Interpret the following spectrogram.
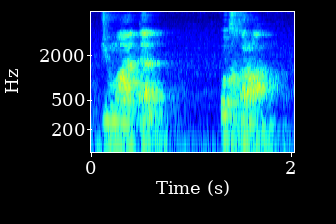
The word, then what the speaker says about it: جمادی الاخری: اصل تلفظ جو مہینے کے نام میں نے بتایا تھا آپ کو، جمادی الاول جمادی الاخر نے جمادی الاولی جمادی الاخری کیا ہے؟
